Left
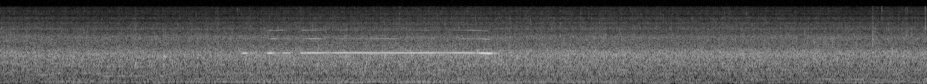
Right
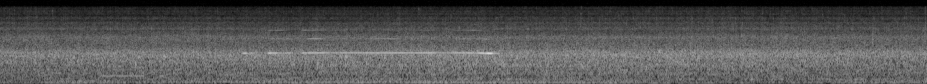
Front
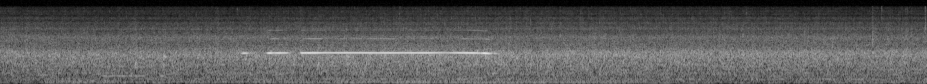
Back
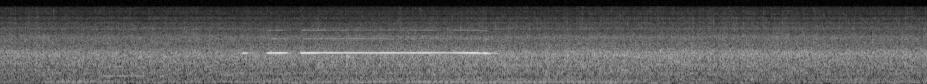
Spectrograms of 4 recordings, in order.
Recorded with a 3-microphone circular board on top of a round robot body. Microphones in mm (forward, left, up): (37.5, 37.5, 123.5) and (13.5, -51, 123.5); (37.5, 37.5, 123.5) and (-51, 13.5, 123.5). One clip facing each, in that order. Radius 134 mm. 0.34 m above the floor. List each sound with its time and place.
2.4 s a flute: 105° left, 2.5 m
